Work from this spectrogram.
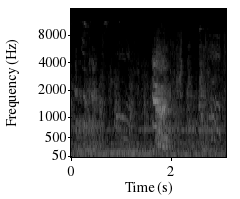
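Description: Puppies whimpering and yipping faintly in the background, with one brief sharper yelp in the middle, under quiet room noise.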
